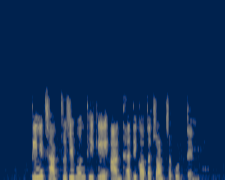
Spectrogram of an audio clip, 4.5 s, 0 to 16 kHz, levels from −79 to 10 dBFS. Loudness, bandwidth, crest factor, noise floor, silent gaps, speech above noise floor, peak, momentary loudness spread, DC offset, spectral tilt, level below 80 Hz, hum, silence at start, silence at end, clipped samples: -19 LUFS; 7.8 kHz; 20 dB; -74 dBFS; none; 54 dB; -2 dBFS; 14 LU; under 0.1%; -2 dB/octave; -72 dBFS; none; 0.65 s; 0.65 s; under 0.1%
